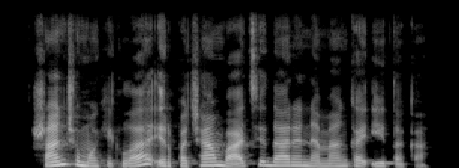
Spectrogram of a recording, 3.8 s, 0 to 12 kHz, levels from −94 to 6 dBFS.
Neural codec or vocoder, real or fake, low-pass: vocoder, 44.1 kHz, 128 mel bands every 256 samples, BigVGAN v2; fake; 10.8 kHz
